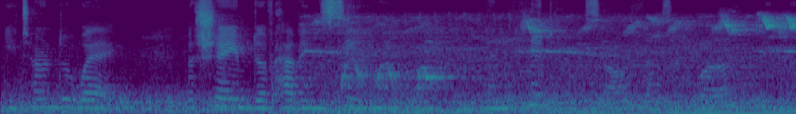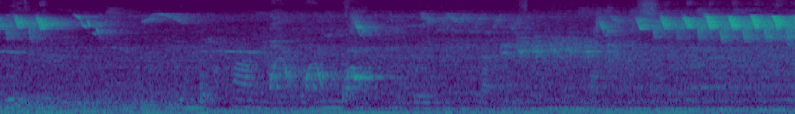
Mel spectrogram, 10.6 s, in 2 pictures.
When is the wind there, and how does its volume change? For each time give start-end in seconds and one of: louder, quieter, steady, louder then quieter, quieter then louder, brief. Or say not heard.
0.0-6.7 steady.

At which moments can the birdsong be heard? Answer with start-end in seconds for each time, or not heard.
1.9-10.5.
